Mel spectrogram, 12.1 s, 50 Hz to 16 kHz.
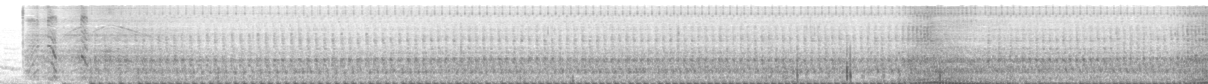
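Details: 2012/2013 Yamaha XTZ 250 Lander: engine fires and settles into a steady idle with fast light tapping running through it; source of the noise unknown, owner asking for help.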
